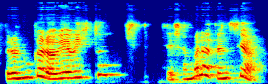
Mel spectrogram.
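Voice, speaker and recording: A middle-aged woman with a Rioplatense Spanish accent leads an online class, her voice a little high. She explains step by step and keeps checking that her listeners follow. The room sounds echoey around her. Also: animated, quick pace, fairly bright tone, muffled recording. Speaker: workshop teacher.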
